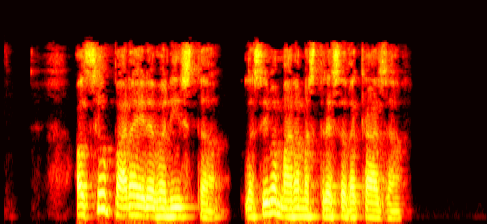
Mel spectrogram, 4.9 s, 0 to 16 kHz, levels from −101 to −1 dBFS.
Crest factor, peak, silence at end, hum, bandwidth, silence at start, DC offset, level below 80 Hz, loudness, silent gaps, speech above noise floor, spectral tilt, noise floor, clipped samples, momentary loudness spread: 16 dB; 0 dBFS; 0.85 s; none; 8.2 kHz; 0.75 s; under 0.1%; -52 dBFS; -15 LUFS; none; over 75 dB; -4.5 dB/octave; under -90 dBFS; under 0.1%; 10 LU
